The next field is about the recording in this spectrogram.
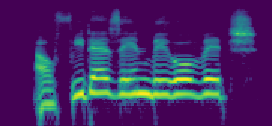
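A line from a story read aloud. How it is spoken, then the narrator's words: Calling out. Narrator (German): rief sie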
